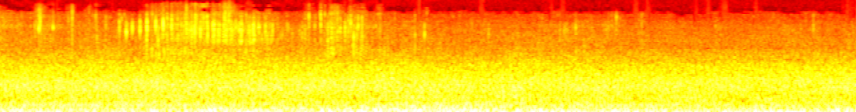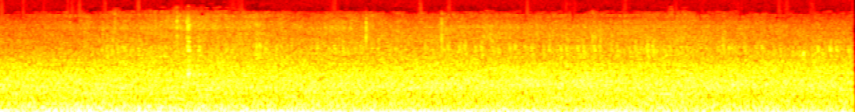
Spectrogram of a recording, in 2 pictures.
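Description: Steady low rumble of distant motor traffic, an even drone of vehicles with no breaks.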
